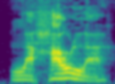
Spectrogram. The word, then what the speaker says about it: La Jaula: So Bahamondes, Omar, how do you pronounce his nickname? La Jaula? La Jaula.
